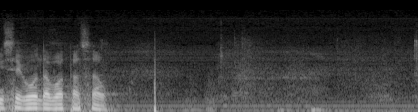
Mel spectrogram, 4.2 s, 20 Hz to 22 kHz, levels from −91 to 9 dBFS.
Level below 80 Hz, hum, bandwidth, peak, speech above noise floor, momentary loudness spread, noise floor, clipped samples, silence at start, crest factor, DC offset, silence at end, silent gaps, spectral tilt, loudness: -40 dBFS; 60 Hz at -45 dBFS; 9 kHz; -4 dBFS; 28 dB; 25 LU; -44 dBFS; under 0.1%; 0 s; 18 dB; under 0.1%; 1 s; none; -9 dB/octave; -19 LUFS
